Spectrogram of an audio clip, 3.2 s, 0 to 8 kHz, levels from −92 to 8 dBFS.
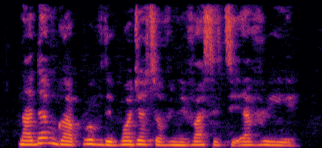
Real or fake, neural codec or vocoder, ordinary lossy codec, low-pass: real; none; none; none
